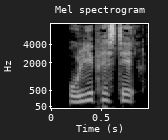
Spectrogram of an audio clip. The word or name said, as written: OLIEPASTEL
